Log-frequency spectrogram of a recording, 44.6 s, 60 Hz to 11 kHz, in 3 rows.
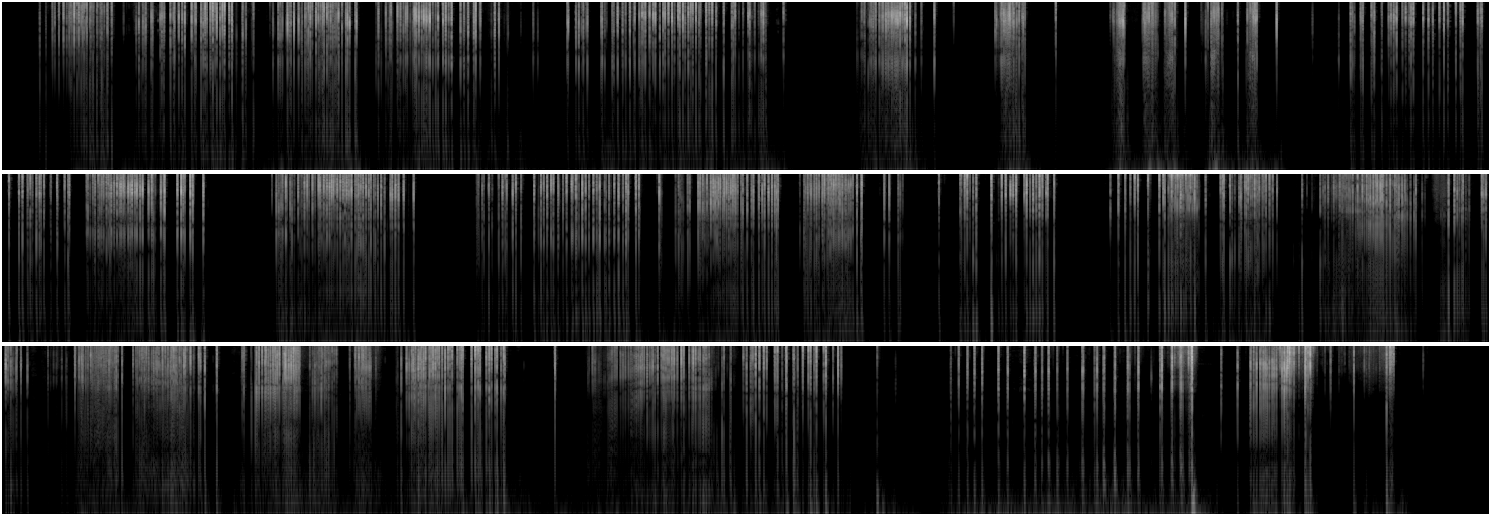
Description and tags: sounds like leather
recorded with Olympus DM-550, iced-lolly sticks pressed against and broke in the end
wood, grit, grate, scrunch, leather, gnash, field-recording, scroop, crunch, creak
